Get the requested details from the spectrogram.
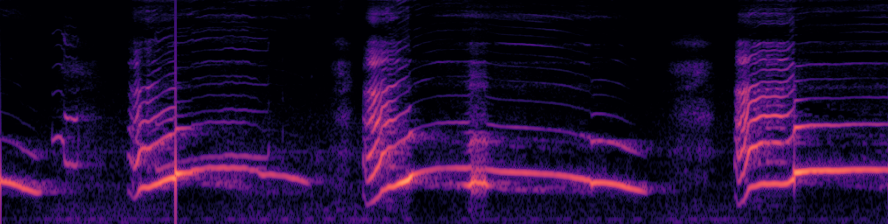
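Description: A Shih Tzu howls in three drawn-out bouts, each a rising, wavering tone that slowly sinks away.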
